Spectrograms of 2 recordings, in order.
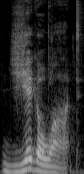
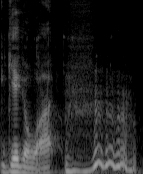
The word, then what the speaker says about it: gigawatt: friday the gigawatt that's right i believe they pronounce it gigawatt in the movie not gigawatt so this is a simple drink to make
